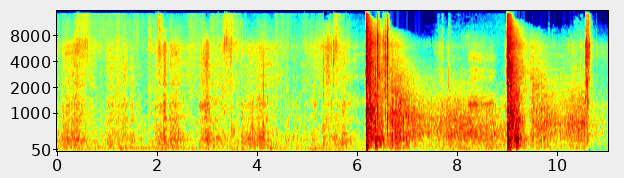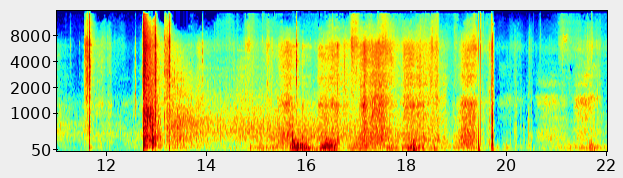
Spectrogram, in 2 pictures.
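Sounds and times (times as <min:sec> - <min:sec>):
shotgun shots: 0:06.2 - 0:10.9, 0:12.7 - 0:15.1
shotgun pump clacks: 0:11.6 - 0:11.9, 0:12.6 - 0:14.1.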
